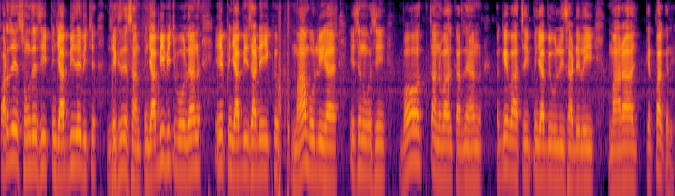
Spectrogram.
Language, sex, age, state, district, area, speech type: Punjabi, male, 60+, Punjab, Rupnagar, urban, spontaneous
